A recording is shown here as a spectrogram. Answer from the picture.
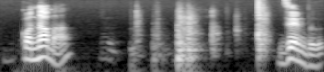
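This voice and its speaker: At a fairly slow pace, a man speaks with a dark, mellow tone over noticeable background noise. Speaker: vlog narrator, family member. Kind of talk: casual vlog narration and chat. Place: home room. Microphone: phone near.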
